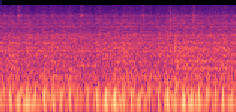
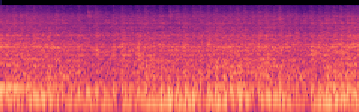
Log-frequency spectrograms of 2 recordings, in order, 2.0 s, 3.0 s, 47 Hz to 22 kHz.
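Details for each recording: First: Honda Vario 110 (KVB) carburetor scooter, rpm staying high after throttle release and hunting: idle thumps unevenly in lumpy pulses that sag and recover; carburetor setting incorrect, with a mis-set air screw and faulty auto choke. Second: Honda Vario 110 (KVB) carbureted scooter after carburetor refit and left air screw adjustment: steady low idle without surging; previously idle hunted up and down. Choke also faulty. Normal idle.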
